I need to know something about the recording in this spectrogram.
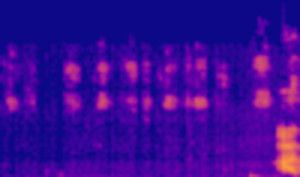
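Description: Marker pen writing on a whiteboard: a faint run of short, light squeaky strokes as a word is written out.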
